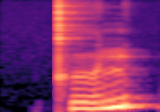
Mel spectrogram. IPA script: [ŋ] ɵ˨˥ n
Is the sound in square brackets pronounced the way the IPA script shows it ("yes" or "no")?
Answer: no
